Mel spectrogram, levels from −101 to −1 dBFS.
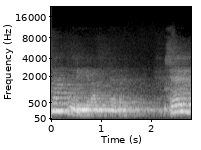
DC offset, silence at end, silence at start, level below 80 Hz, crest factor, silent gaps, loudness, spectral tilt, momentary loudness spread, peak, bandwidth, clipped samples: under 0.1%; 0 s; 0 s; -74 dBFS; 14 dB; none; -21 LUFS; -9.5 dB/octave; 19 LU; -8 dBFS; 4.6 kHz; under 0.1%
